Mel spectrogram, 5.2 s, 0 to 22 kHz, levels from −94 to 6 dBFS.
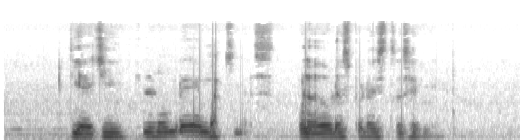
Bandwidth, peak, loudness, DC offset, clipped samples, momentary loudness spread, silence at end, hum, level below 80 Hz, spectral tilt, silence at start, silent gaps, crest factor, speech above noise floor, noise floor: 11.5 kHz; -12 dBFS; -28 LUFS; under 0.1%; under 0.1%; 19 LU; 0.9 s; none; -56 dBFS; -7 dB/octave; 0.7 s; none; 16 dB; 39 dB; -66 dBFS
